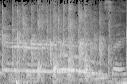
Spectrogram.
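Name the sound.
group applause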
